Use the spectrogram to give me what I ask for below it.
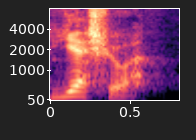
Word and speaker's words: Yeshua: And even the name, as we just saw in the video we just watched, even the name Jesus, or in Hebrew or Aramaic, it would have been pronounced Yeshua.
